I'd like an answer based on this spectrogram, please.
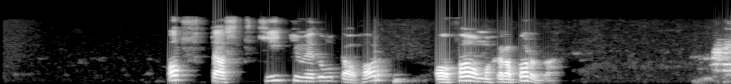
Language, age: Icelandic, 50-59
